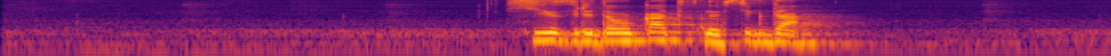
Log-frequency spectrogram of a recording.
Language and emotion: Russian, angry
